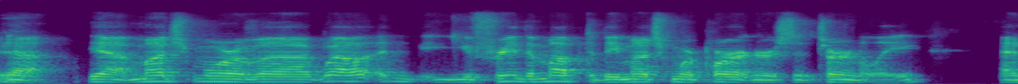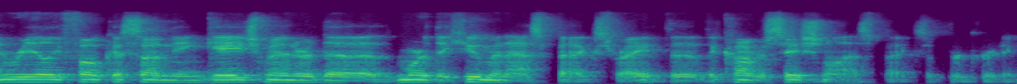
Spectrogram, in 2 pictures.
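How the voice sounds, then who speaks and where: On a very clean recording with a silent background, a man talks fairly quickly, his loudness rising and falling sharply. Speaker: podcast host. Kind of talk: interview.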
